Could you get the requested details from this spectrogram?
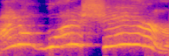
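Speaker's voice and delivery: put-on very high, very loud, drawn-out childlike tantrum scream. Recalling her past self screaming like a six-year-old; imitating her own screaming. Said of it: "I literally was screaming".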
